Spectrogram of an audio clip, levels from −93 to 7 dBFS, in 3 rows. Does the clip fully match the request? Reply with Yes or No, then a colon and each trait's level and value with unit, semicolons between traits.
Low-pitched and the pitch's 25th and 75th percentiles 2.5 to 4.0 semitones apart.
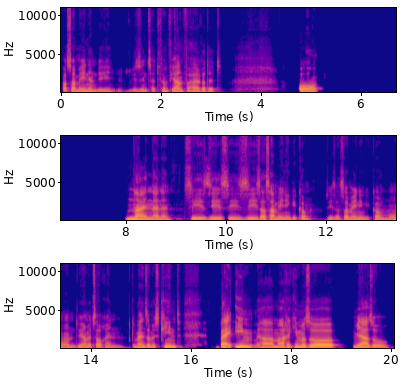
Yes: very low, 90 Hz; average, 2.8 semitones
